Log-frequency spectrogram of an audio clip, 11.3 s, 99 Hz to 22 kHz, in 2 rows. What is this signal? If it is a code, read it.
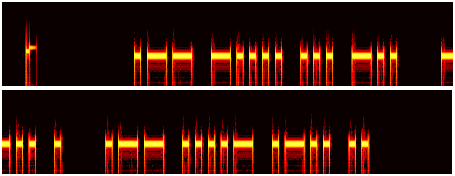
Morse code, heard as a keyed tone, about 15 wpm, 700 Hz. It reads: W6SD DE W4LI
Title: USA Callsign DE Callsign - 4 Characters - 15wpm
